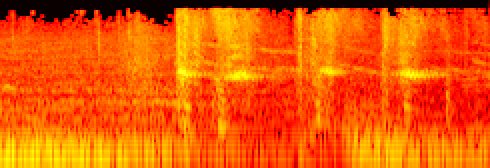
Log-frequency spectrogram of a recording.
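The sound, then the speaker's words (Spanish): Several whistling arrows are shot upward one after another, each giving a short, shrill whistle that rises and fades, about four in quick succession over a steady low rumble. “William coge flechas silbadoras y dispara hacia arriba.”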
